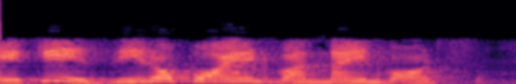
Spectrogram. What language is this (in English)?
Telugu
